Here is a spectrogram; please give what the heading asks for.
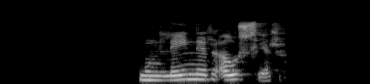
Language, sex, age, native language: Icelandic, female, 18-19, Icelandic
